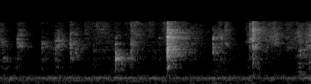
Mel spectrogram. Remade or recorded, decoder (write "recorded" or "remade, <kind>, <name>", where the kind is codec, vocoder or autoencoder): remade, vocoder, WaveNeXt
